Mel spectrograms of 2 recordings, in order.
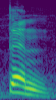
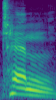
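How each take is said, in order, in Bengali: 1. t আনঅ্যাসপিরেটেড, Bangla ট-এর মতো। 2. t aspirated, Bangla ঠ-এর মতো। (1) "আগে পড়ছিলাম টেন" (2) "এখন থেকে সেসব জায়গায় উচ্চারণ করব টেন"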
